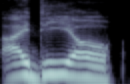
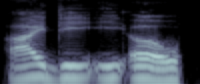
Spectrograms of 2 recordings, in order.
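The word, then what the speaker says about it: IDEO: You know, it's what goes back to when we've talked about IDO, IDO, it's pronounced the same way, which is an industrial design firm.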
